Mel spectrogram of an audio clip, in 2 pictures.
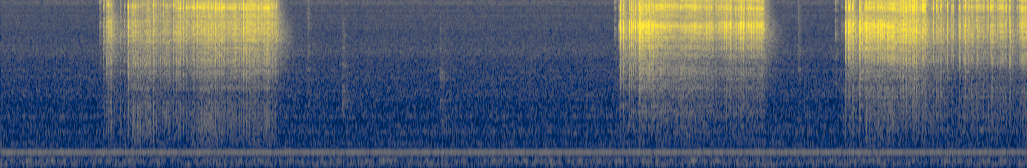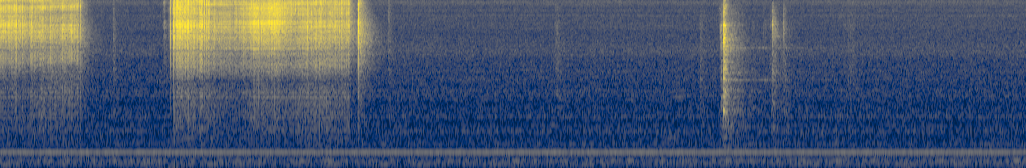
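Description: MIG welding a steel rake onto a circular saw blade in four short runs, each one to three seconds long, with pauses between them. A steady hum runs underneath throughout, and a single sharp click comes near the end.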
